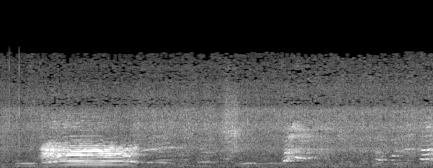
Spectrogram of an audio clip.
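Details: Goat bleating while pooping: a single long, quavering, nasal bleat of about one second near the start, followed by quieter voices and a couple of faint shorter calls.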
